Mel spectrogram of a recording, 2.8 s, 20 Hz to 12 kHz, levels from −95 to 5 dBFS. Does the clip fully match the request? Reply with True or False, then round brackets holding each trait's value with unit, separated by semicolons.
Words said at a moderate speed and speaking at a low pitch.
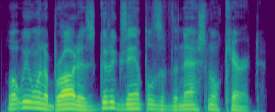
False (240 wpm; 130 Hz)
